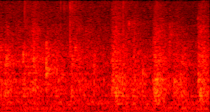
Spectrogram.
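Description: Plantain slices frying in shallow hot oil: a faint sizzle with small scattered crackles and ticks.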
